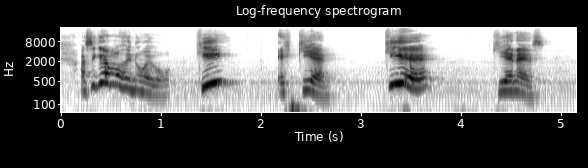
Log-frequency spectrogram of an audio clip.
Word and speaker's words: chi: Chi se pronuncia qui y qui en italiano es quién.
